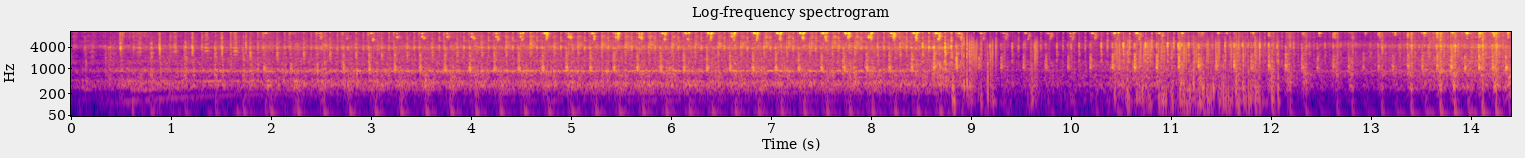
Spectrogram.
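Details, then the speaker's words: Hatz single-cylinder diesel converted to spark-ignition running on woodgas, after retarding ignition about 10°: quick, steady thumping that shifts tone with throttle changes, runs smoothly without stumbling, near maximum throttle; normal running. "that sounds a lot better nice throttle or whatever so that's about maximum"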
